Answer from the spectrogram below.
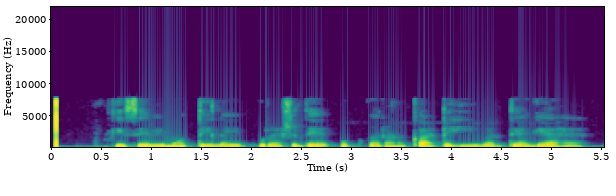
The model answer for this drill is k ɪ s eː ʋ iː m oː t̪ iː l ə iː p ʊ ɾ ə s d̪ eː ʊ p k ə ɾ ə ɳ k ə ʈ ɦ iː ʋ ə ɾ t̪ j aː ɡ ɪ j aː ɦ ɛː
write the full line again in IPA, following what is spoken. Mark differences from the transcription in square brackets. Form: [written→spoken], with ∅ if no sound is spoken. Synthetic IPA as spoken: k ɪ s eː ʋ iː m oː t̪ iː l ə iː p ʊ ɾ ə [s→ʃ] d̪ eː ʊ p k ə ɾ ə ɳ k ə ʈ ɦ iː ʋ ə ɾ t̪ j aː ɡ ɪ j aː ɦ ɛː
